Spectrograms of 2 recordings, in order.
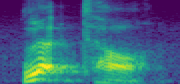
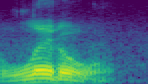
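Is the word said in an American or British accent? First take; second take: British; American. First: It is said in a British accent. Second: It is said in an American accent. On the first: "But here" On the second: "we pronounce in American English like"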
